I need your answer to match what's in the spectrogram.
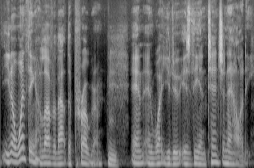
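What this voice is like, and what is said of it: Slow Southern American accent. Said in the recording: “our Southern accent ... you do need to speed up a bit”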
